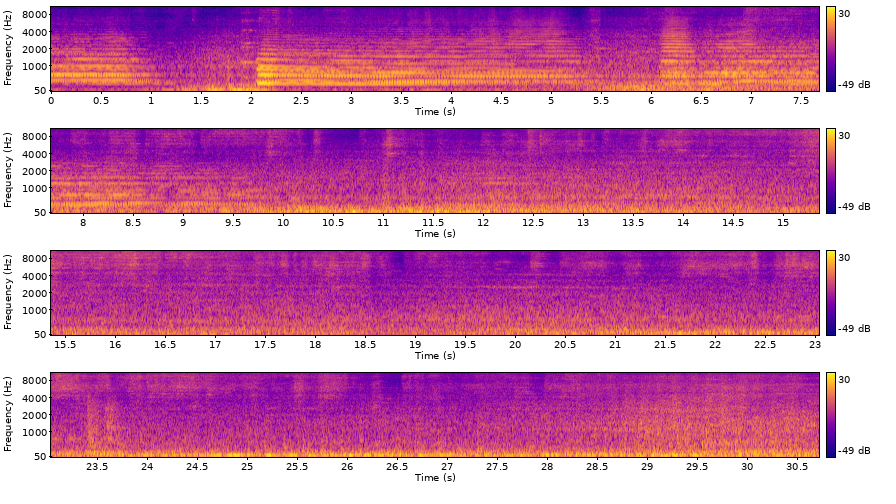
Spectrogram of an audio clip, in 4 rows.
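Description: A Norfolk Southern freight train led by three GE Dash 9 diesel locomotives passes at track speed. Its air horn sounds in three long blasts over the first ten seconds, and the pitch drops as the lead locomotive goes by. After that comes a steady rumble and clickety-clack of wheels on rail as the intermodal trailer cars roll past.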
